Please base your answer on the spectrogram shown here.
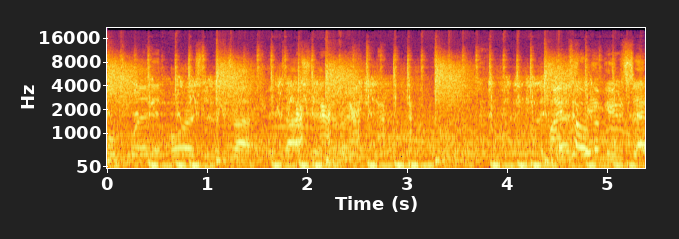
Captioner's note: laughs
